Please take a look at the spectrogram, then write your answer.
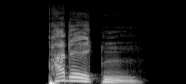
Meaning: inflection of paddeln: 1. first/third-person plural preterite 2. first/third-person plural subjunctive II
- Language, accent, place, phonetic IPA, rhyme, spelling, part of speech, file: German, Germany, Berlin, [ˈpadl̩tn̩], -adl̩tn̩, paddelten, verb, De-paddelten.ogg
